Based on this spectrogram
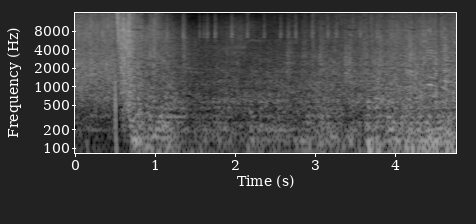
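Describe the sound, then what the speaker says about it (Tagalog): A lightning strike brings a burst of thunder and steady rain that fills the whole stretch, with a sharp crack early on and rumbling that swells again near the end, loud and close. "bigla na lang itong tinamaan ng kidlat"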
